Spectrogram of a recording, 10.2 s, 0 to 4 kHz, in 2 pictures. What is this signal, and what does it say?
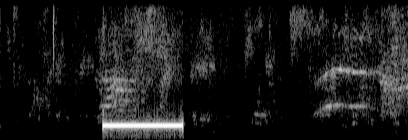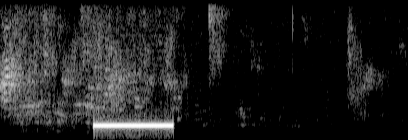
Ringback tone (Europe, 425 Hz), with speech.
